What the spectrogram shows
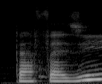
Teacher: esse Z se prolonga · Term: sílaba tônica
